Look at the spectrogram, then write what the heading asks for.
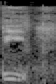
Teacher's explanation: زبان کے نوک کو سامنے کے دو دانتوں کے جڑ میں لگانے سے تا ادا ہوتا ہے۔ تا پر زیر ہے، نہیں کھینچیں گے۔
